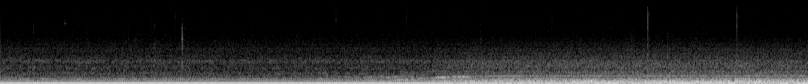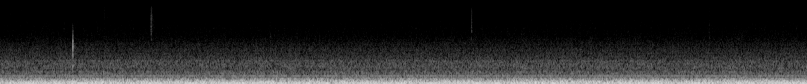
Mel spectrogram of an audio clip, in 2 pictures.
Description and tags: Recording made inside a freezer.
Recorded with a Zoom H1 Handy Recorder.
